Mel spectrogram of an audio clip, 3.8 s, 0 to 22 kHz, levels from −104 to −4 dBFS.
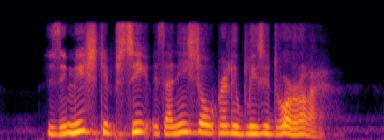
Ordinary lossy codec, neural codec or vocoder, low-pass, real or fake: none; codec, 16 kHz in and 24 kHz out, 0.4 kbps, LongCat-Audio-Codec, four codebook decoder; 10.8 kHz; fake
